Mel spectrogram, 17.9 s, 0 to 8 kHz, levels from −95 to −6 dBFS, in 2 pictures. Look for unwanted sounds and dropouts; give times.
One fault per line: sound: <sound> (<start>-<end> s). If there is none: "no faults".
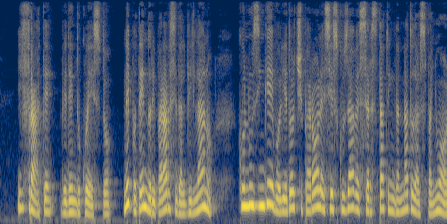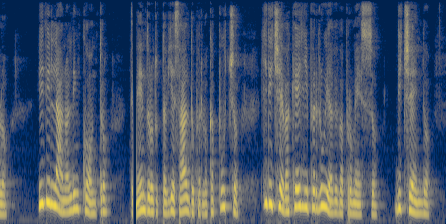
sound: dropout (11.6-11.7 s)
